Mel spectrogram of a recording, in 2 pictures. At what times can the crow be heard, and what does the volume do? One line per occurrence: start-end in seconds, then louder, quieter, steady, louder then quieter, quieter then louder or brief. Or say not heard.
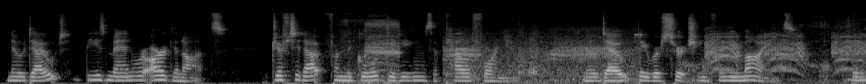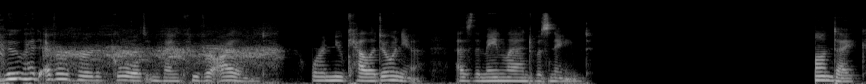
3.4-11.5 steady.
